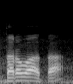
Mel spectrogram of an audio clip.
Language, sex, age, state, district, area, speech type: Telugu, male, 45-60, Andhra Pradesh, Guntur, rural, spontaneous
